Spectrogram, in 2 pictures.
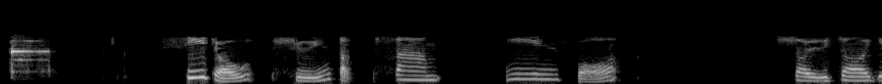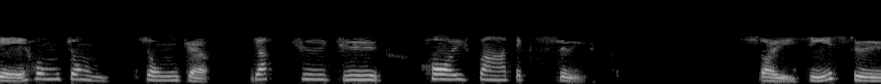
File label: Cantonese Read Aloud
